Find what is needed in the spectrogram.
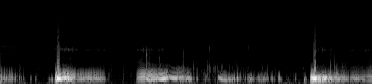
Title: my stomach growling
